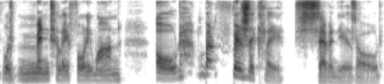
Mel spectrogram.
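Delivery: ordinary delivery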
